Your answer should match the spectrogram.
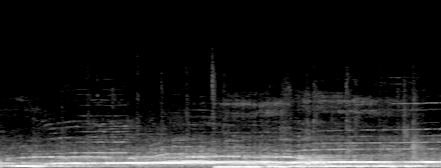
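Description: A woman singing a slow ballad live with violin accompaniment, holding long sustained notes that step slowly in pitch.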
